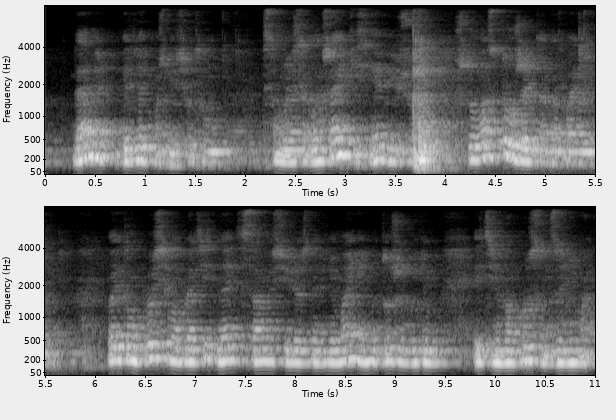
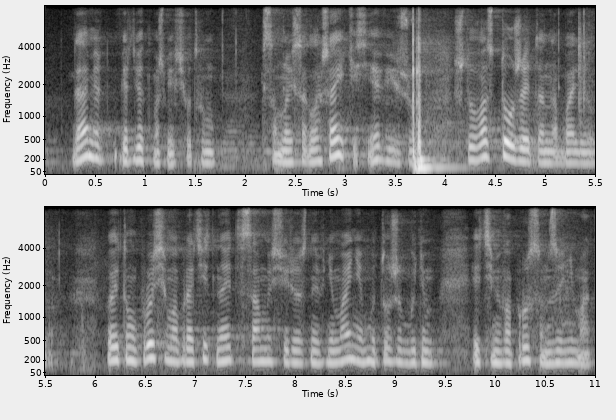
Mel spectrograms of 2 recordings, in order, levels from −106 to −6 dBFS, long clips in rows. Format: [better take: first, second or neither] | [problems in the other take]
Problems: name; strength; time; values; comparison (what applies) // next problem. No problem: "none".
second | room echo; dies away in 0.8 s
